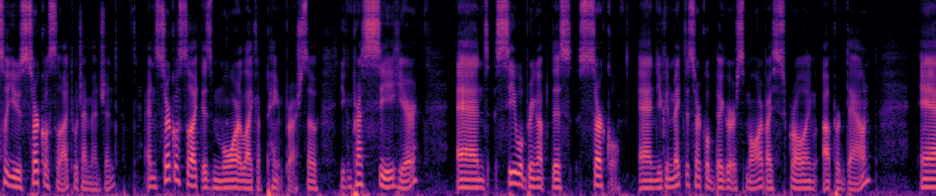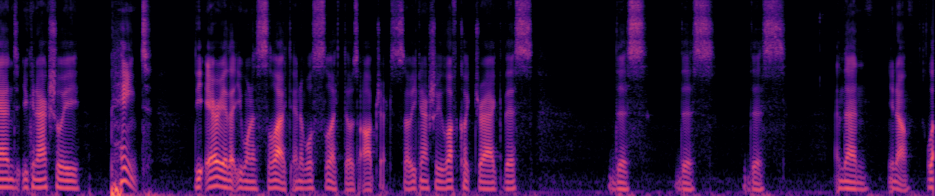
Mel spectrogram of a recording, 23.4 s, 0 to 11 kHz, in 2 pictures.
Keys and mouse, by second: 3.5 c.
